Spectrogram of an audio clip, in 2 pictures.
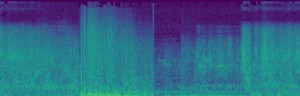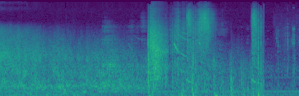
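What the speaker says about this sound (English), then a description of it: "Oh shit, they do have artillery." Artillery fire in the Campaign Series East Front war game, with a heavy booming blast followed by further loud shell bursts and rumbling impacts, heard alone without talk.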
